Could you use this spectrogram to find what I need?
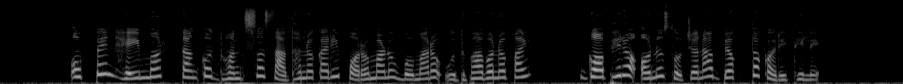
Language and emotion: Odia, sad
